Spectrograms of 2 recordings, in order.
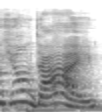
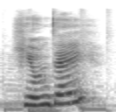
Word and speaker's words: Hyundai: Volvo tem o Hyundai, que o Hyundai, ele é pronunciado de duas formas diferentes, que é Hyundai ou Hyundai.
